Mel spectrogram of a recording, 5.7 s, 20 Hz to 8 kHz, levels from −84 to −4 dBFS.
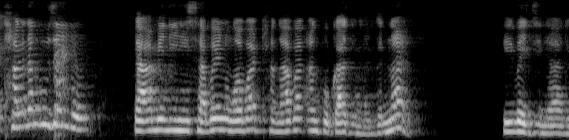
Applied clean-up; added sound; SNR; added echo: neural mask model DeepFilterNet 3.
